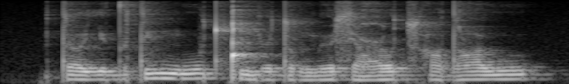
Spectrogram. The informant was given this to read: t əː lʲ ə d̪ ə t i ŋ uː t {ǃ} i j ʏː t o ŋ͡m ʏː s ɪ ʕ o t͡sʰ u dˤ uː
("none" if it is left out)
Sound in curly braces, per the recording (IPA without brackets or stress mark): ǃ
